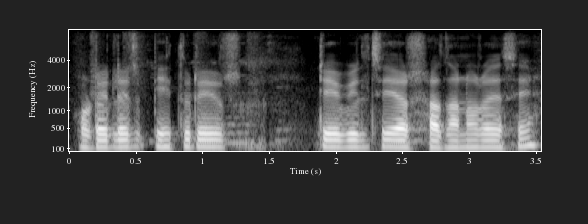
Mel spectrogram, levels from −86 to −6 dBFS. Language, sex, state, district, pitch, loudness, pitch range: Bengali, male, West Bengal, Cooch Behar, 125 Hz, -18 LUFS, 120-125 Hz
